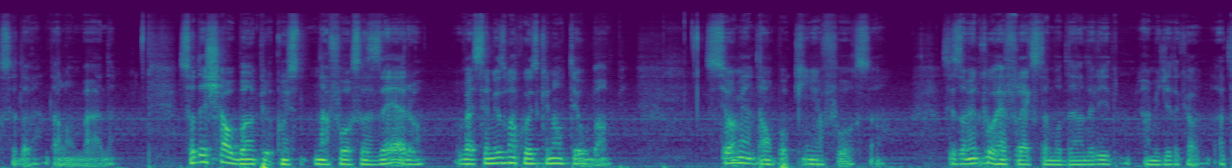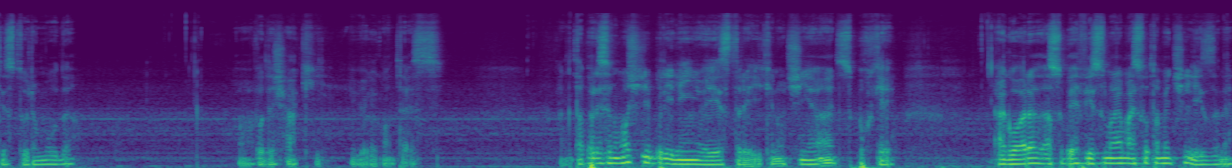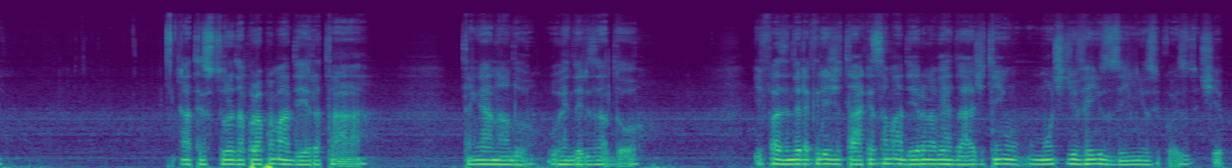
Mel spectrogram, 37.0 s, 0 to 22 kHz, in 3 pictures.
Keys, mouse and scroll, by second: 1.6-2.1 drag, 6.1-14.0 drag, 28.2-30.4 drag.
